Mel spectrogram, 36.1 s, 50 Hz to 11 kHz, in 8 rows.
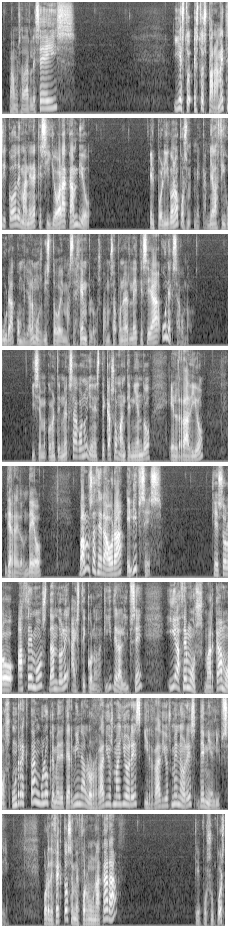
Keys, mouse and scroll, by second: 1.9 click, 2.5 click, 5.1 click, 6.5 click, 7.0 click, 8.2-8.9 drag, 11.3 click, 12.3-13.2 scroll up 5, 13.5 click, 17.7-18.7 middle drag, 19.5 click, 20.5 shift+middle click, 21.1 shift+scroll down 1, 21.8 click, 23.3 click, 24.7 click, 26.2 click, 30.1 click, 31.7-34.1 middle drag, 34.4 click, 35.7 click.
